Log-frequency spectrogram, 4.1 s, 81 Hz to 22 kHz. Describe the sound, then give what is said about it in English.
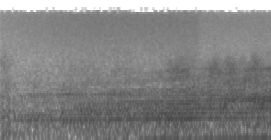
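A GB propeller racing plane, flown in 1931 by racing pilot Lowell Bales to challenge the speed record for land planes, drones at speed, its engine a steady, loud buzzing roar with a deep throb that swells slightly toward the end, heard alone without voices. “In 1931, Lowell Bales, a racing pilot, took one to challenge the speed record for land planes held by the French at 278 miles an hour.”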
